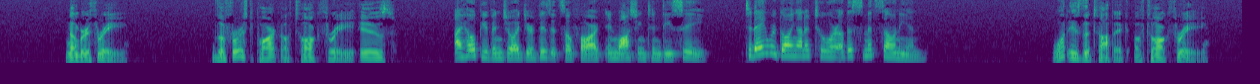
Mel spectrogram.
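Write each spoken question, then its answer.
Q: What is the topic of Talk 3?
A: A tour of the Smithsonian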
